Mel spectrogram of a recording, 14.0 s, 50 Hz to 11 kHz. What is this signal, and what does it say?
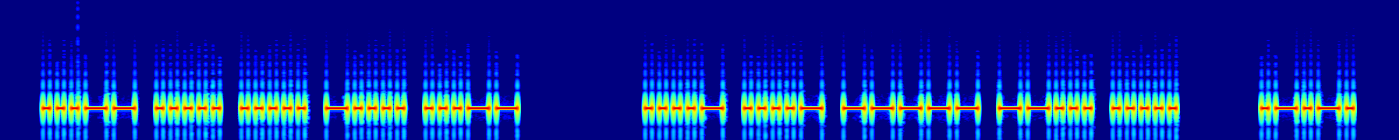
Morse code, heard as a keyed tone, about 17 wpm, 800 Hz. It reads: 35563 44075 <AR>
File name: Cours-NR18-16mm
